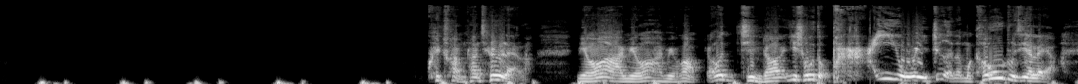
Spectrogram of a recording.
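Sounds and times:
pounding heartbeat sound effect: 0:00.4 - 0:07.6
speech: 0:04.4 - 0:10.7.

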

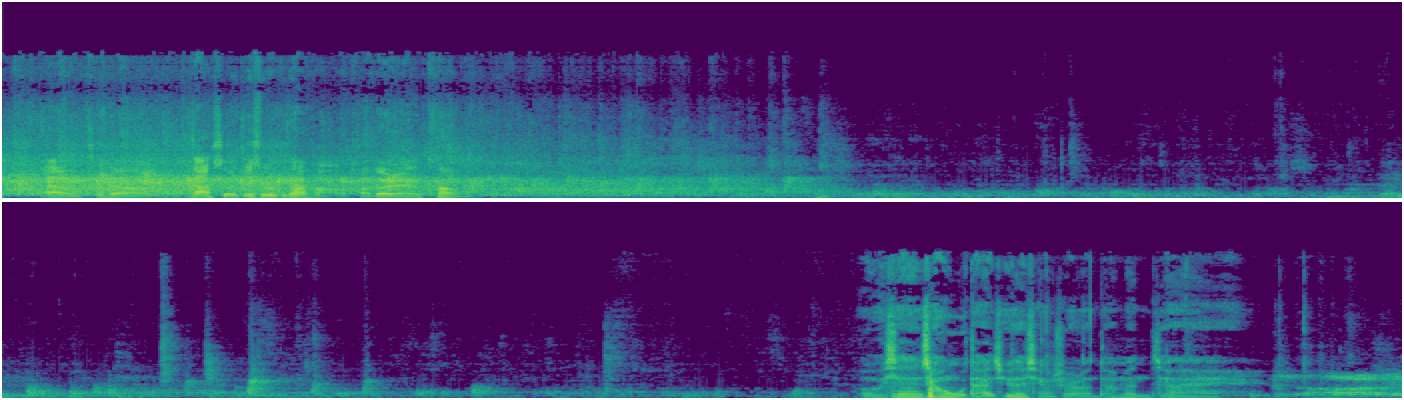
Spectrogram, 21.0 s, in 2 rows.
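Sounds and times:
concert hall audience applause: 0:00.0 - 0:07.9, 0:11.0 - 0:13.8
speech: 0:00.3 - 0:03.7, 0:17.2 - 0:19.9.

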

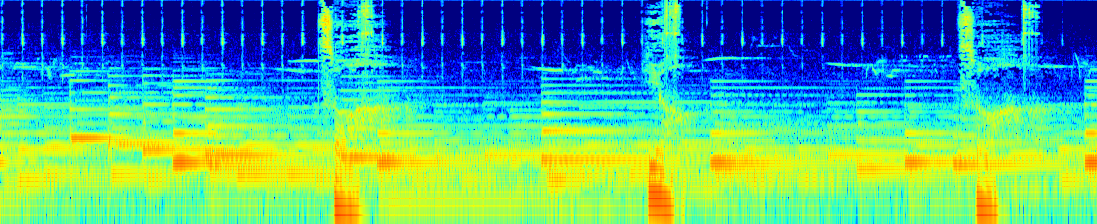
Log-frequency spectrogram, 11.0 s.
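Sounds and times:
pocket watch ticking: 0:00.0 - 0:10.9
sustained musical tones: 0:00.0 - 0:10.9
speech: 0:03.2 - 0:04.0, 0:06.5 - 0:06.9.

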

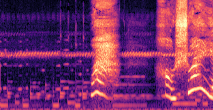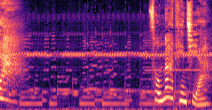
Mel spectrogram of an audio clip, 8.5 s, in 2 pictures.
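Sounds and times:
speech: 0:00.0 - 0:02.3, 0:03.3 - 0:04.7, 0:07.3 - 0:08.5
cricket chirping: 0:00.0 - 0:08.5.

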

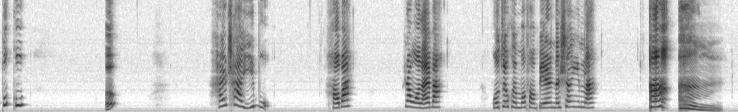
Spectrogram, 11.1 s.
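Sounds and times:
speech: 0:03.4 - 0:04.2, 0:04.9 - 0:05.4, 0:06.1 - 0:06.7, 0:07.4 - 0:09.0, 0:09.7 - 0:10.9
parrot clearing throat: 0:09.8 - 0:10.9.

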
